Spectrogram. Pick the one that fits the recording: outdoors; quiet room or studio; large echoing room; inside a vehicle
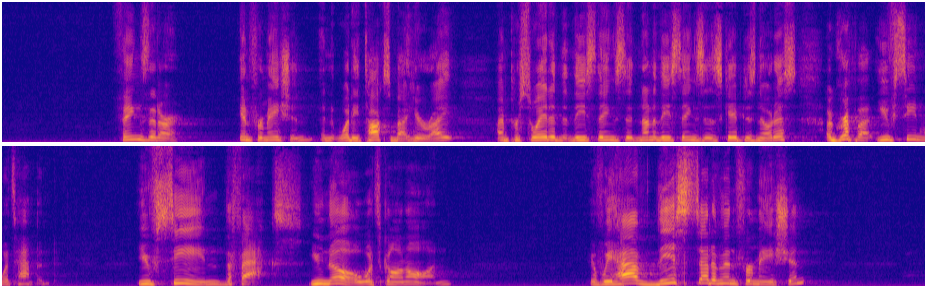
large echoing room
